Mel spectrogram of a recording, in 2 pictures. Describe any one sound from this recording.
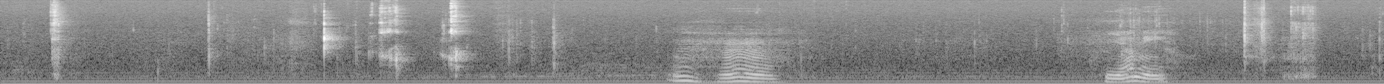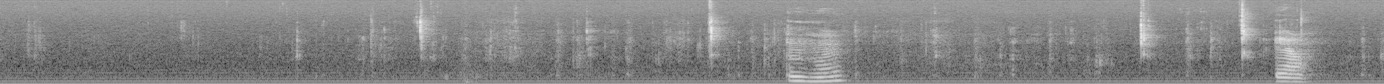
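Crab shells crack and snap in close detail.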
